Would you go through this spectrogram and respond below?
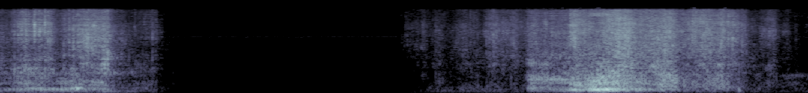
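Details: Rhinoceros making two harsh, breathy bellows, the first short and the second longer and louder, swelling to a low groaning peak, with a quiet gap between them.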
